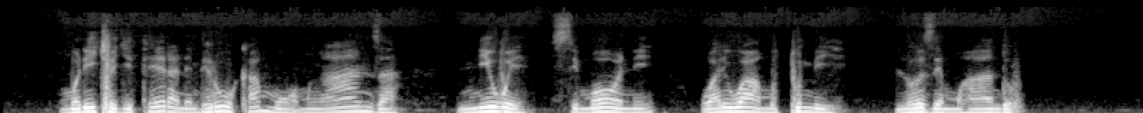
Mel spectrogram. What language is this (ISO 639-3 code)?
kin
